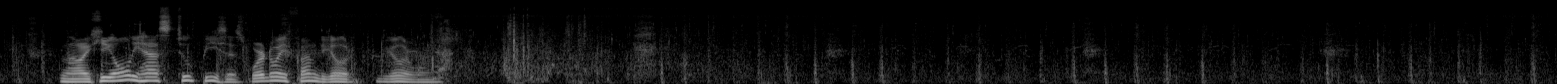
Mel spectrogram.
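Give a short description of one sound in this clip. Footsteps crunch on dry ground at a running pace.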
